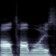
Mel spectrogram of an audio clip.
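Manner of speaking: ordinary talk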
